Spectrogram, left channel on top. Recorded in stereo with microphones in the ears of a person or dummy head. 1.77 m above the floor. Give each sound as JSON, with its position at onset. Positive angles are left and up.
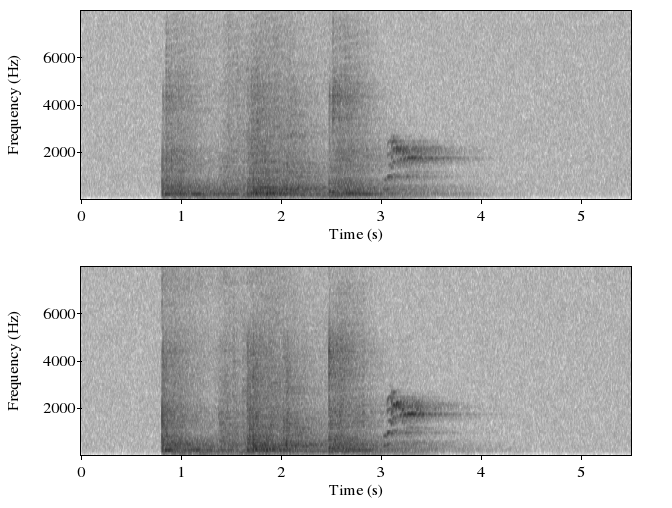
{"t": 0.8, "sound": "footsteps", "side_deg": -65, "distance_m": 5.5}
{"t": 3.0, "sound": "a cat meowing", "side_deg": -55, "distance_m": 2.5}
